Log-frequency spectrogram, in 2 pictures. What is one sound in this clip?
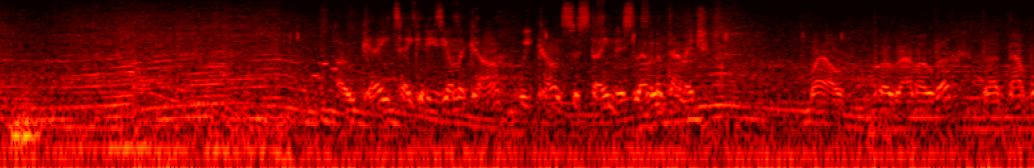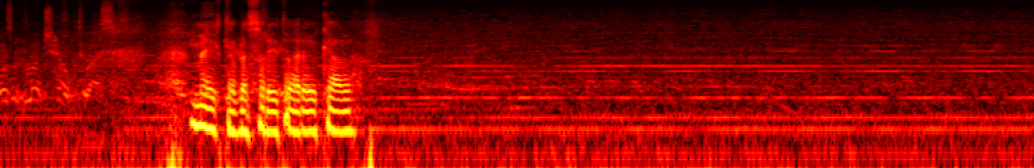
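A racing car engine whines loudly, rising and falling in pitch, then drones steadily.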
